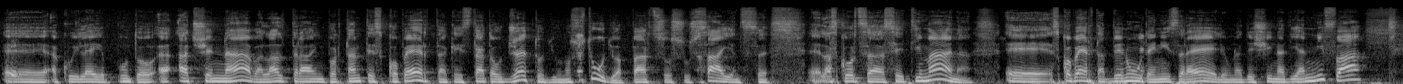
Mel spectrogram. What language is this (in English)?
Italian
